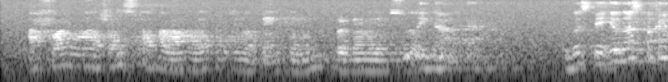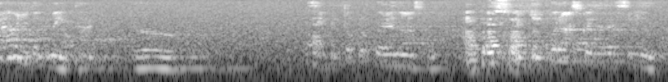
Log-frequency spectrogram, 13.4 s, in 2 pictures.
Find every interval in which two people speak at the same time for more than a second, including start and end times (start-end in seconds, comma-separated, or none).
none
